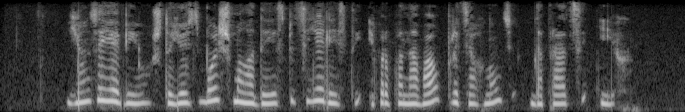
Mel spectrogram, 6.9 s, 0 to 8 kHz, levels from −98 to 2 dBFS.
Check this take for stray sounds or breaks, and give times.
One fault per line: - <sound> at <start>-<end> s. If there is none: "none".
- dropout at 1.2-1.2 s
